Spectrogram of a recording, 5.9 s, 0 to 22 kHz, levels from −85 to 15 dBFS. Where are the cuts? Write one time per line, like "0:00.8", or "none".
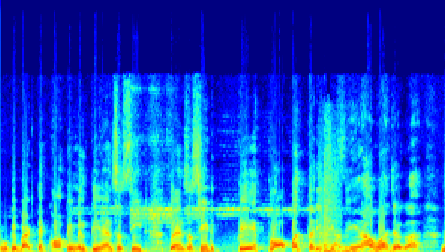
0:04.5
